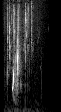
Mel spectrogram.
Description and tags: water drops and misc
